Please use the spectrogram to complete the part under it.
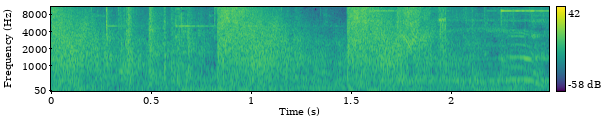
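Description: Rapid gunfire from a street shootout in a city diamond district, with shooters exchanging fire. Dense, loud bursts of shots crack continuously through the whole clip.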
